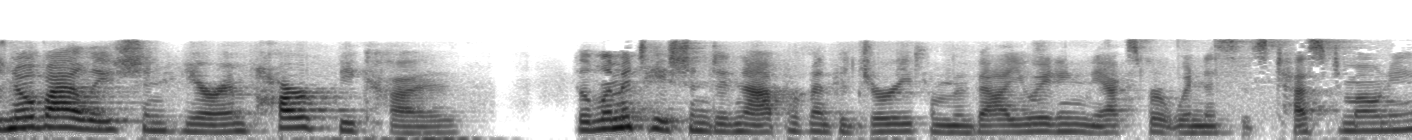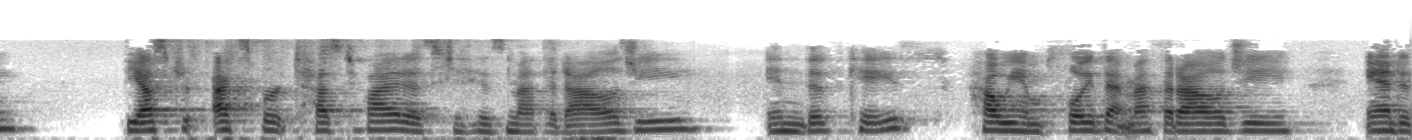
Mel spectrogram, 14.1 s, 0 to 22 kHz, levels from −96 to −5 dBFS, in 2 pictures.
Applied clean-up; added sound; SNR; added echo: neural mask model Resemble Enhance denoiser.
